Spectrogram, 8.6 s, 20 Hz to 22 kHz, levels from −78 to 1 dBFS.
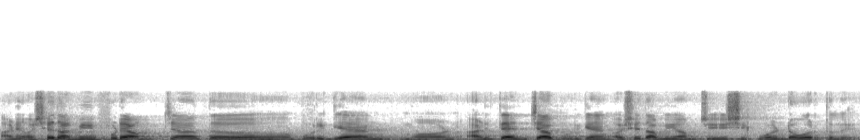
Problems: none marked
